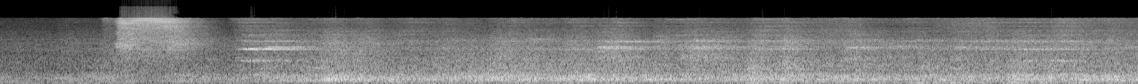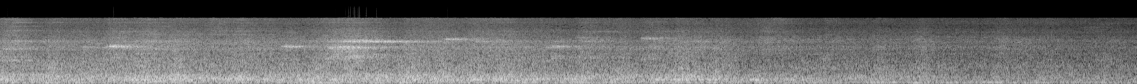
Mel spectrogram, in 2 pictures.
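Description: An electric subway train pulls into an echoing underground station and brakes.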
